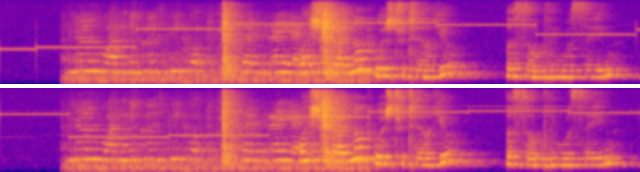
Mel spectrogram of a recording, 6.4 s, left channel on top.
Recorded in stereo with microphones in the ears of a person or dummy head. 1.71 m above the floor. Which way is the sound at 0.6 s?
10° right (ahead or behind).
